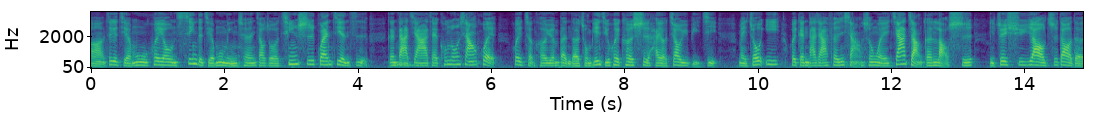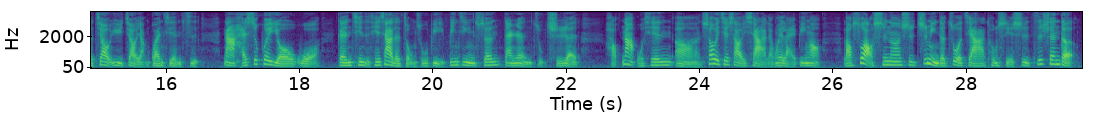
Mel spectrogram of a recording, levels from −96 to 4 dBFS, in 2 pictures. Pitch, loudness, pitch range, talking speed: 155 Hz, -20 LUFS, 135-175 Hz, 270 characters per minute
